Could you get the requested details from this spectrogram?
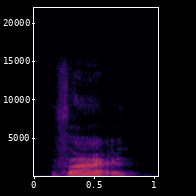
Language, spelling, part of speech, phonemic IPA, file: Dutch, vare, verb / adjective, /ˈvarə/, Nl-vare.ogg
- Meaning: singular present subjunctive of varen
